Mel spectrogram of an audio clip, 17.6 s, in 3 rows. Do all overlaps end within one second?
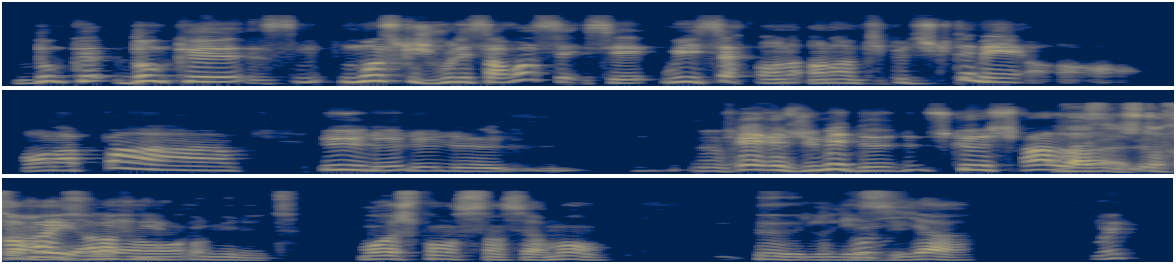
No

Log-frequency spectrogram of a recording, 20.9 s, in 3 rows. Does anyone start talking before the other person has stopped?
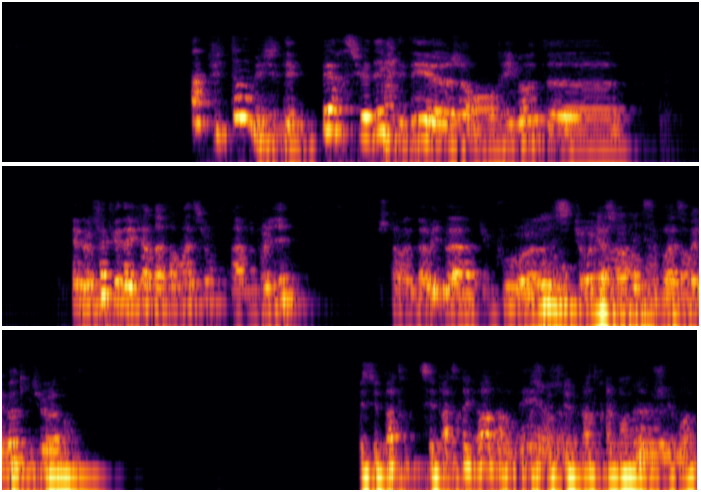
Yes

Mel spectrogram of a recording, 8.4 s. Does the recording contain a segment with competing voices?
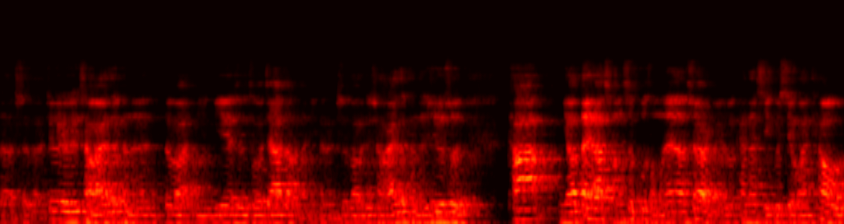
No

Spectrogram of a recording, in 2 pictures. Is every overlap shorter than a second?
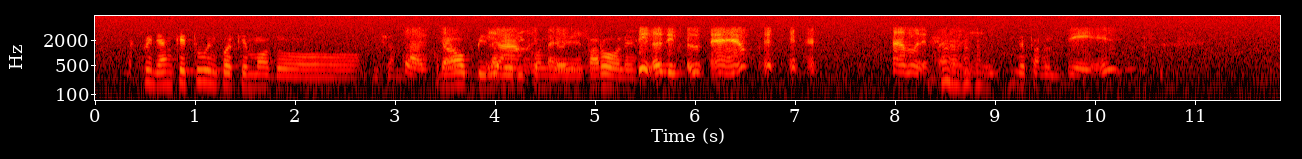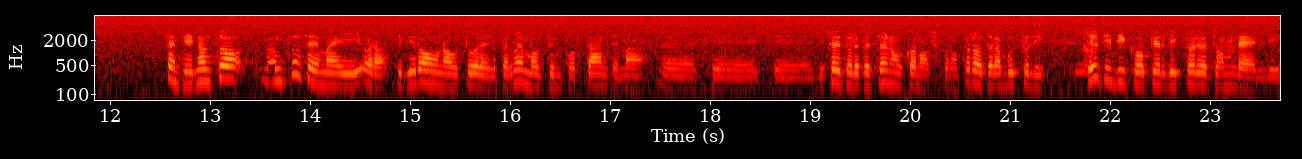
No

